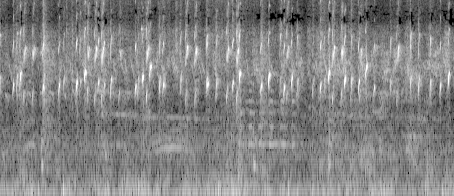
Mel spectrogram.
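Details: European goldfinch mating and readiness calls meant to push a silent moulting male to sing: a fast run of liquid, tinkling twitters in bursts, high and bright, with a faint low hum underneath.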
